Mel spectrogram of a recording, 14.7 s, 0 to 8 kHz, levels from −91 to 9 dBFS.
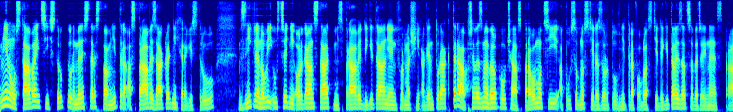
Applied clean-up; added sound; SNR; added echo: neural mask model DeepFilterNet 3.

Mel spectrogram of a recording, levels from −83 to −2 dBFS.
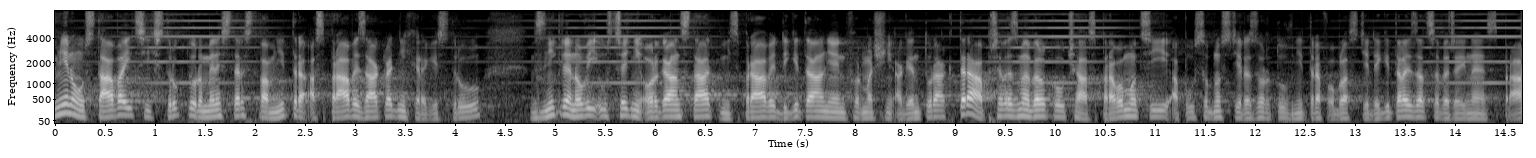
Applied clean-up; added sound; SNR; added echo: none; Bowed string instrument; 18 dB; none.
